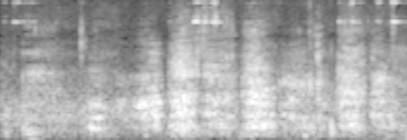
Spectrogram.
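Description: A dog panting fast, about five or six breaths a second, out of breath from running after a thrown ball.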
